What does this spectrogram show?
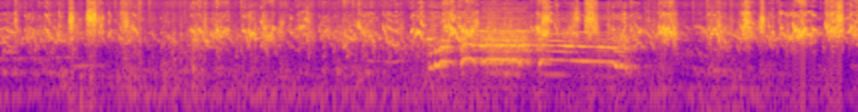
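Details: Budgerigars of a colony with a breeding pair chatter in high, fast chirps, while a longer, lower, harmonic call rises and holds partway through.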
